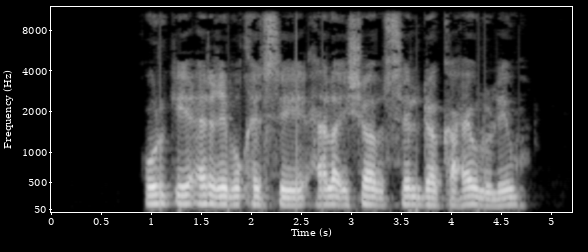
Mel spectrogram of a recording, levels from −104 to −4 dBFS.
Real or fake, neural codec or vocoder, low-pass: real; none; 10.8 kHz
